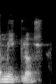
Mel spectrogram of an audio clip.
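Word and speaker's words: Miklós: Mi padre es húngaro, mi madre es peruana, y Miklos, se lee Miklos, pero se pronuncia Miklos.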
